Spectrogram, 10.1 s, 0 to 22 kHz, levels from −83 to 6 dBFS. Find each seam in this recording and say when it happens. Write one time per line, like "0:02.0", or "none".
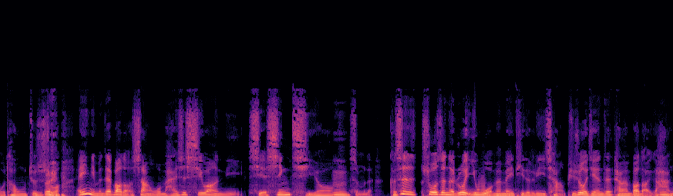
none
